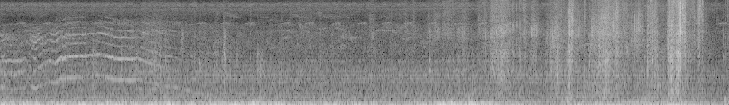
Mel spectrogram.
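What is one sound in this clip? Footsteps thud on wooden porch boards.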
